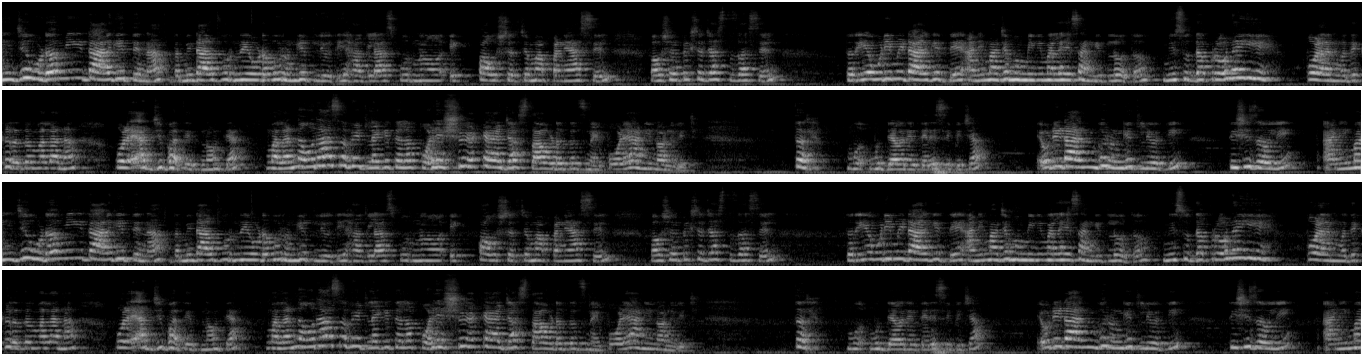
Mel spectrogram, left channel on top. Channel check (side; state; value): right; quieter; 4.1 dB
